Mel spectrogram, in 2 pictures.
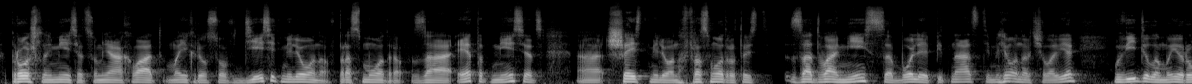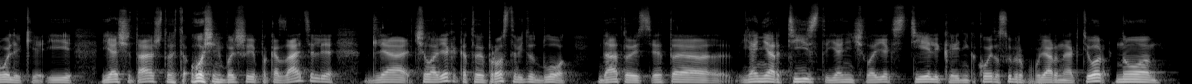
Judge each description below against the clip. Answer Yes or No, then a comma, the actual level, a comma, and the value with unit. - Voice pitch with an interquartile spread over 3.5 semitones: No, average, 3.0 semitones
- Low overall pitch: Yes, low, 110 Hz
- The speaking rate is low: No, average, 150 wpm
